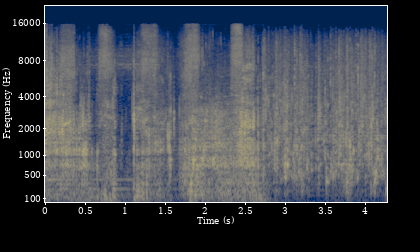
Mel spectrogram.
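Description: Cartoon sound effect of water being sucked up as the dinosaur drinks the pond dry: an irregular rushing, liquid noise with a brief break about a second in.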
